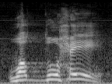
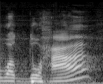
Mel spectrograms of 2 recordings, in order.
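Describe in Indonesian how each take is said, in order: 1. Vokal terakhirnya condong ke bunyi E. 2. Vokal terakhirnya adalah bunyi A terbuka. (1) "mereka punyanya E" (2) "Ada yang memiliki huruf vokalan A, maka dibaca A"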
